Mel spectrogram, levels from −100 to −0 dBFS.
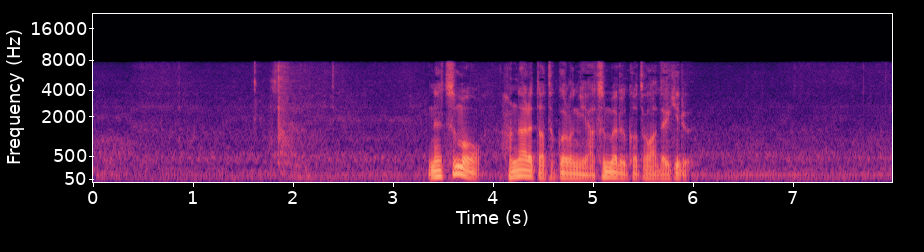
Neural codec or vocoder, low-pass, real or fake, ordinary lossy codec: codec, 16 kHz, 4 kbps, X-Codec, WavLM features, trained on Multilingual LibriSpeech; none; fake; none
